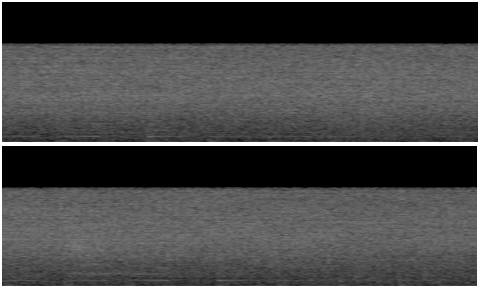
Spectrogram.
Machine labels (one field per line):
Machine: slide rail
